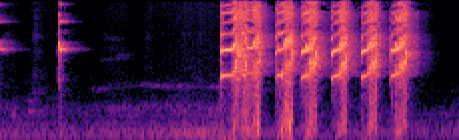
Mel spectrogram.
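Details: Lovebird lure recording with dense rapid 'ngetik' typing-style singing, used to provoke other lovebirds to sing and heat up: after a lone high chirp, a burst of six harsh, high, buzzy chattering notes in quick succession.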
